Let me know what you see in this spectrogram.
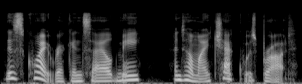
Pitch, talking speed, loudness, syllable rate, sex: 180 Hz, 180 wpm, -20 LUFS, 5.4 syllables/s, female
